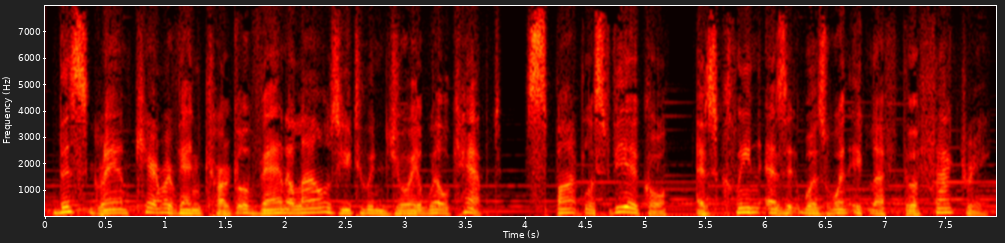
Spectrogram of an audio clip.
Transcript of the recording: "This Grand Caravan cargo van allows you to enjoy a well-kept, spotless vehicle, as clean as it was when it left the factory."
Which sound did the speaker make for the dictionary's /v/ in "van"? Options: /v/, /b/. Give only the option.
/v/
